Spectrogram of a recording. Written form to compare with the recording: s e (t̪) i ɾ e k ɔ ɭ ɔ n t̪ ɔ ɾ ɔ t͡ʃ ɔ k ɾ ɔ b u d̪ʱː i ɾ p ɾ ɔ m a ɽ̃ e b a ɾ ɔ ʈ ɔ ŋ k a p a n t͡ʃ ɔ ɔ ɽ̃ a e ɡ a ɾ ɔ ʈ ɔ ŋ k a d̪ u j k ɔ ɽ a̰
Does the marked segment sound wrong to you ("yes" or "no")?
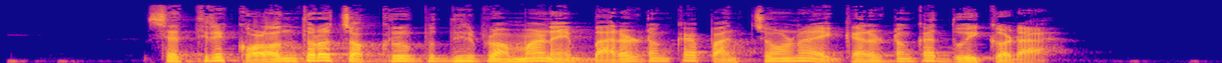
yes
